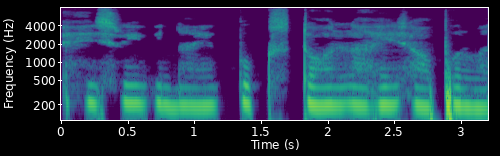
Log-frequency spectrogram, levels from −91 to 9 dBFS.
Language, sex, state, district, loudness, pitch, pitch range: Marathi, female, Karnataka, Belgaum, -23 LUFS, 195 Hz, 190-210 Hz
